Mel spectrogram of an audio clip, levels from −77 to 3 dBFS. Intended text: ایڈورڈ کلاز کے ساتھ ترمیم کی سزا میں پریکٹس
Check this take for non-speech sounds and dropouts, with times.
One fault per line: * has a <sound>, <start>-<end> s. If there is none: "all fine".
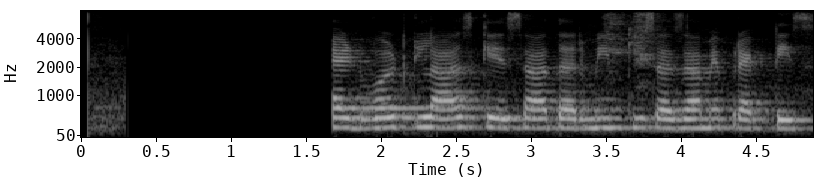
all fine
